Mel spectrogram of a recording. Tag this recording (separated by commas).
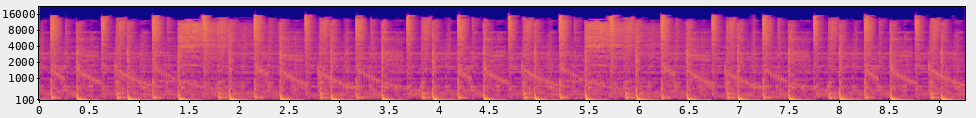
Music, Disco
